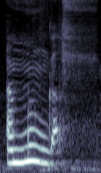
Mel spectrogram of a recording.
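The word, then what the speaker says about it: Amoonguss: Amoongus. Like fungus.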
